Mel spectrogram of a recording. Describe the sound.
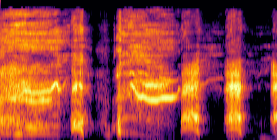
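A person imitates a harsh, hacking cough with their voice, a string of about six loud, rasping bursts in an uneven rhythm, some drawn out and throaty.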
